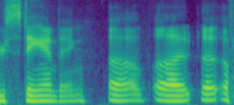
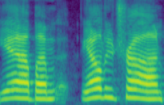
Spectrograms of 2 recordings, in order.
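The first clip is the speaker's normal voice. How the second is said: put-on laid-back voice, higher and louder; 5 semitones higher, 5 dB louder than usual. Imitating an actor agreeing to do a film: Jeff Bridges impression, slightly louder.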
